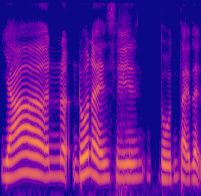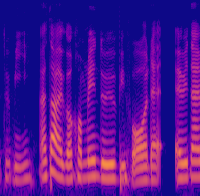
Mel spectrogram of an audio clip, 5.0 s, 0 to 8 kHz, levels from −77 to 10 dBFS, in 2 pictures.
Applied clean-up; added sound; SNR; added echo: neural separator model SepFormer DNS4.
